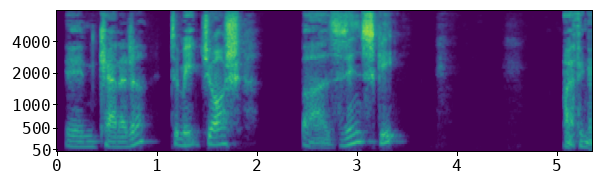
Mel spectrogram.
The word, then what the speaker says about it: Bachynski: Josh binski I think I probably said your name wrong haven't I Josh I'm G do that again that's that's the Polish pronunciation that was actually perfectly correct in in the Ukrainian polish pronunciation yes oh okay I'm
